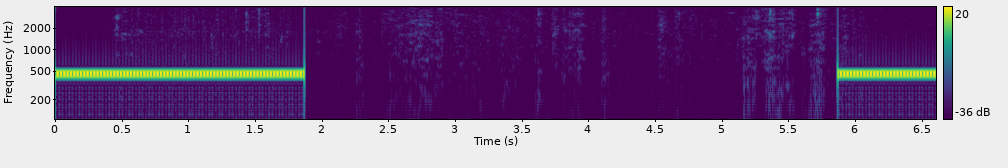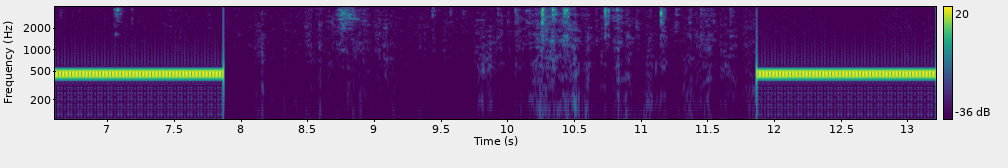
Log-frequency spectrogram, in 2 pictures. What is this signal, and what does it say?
Ringback tone (North America), 440 + 480 Hz.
